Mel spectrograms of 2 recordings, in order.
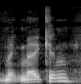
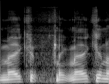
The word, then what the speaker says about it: McMakin: We'll start out with Representative McMakin to wrap up his House Bill 97 from last week. So, Representative McMakin, on your bill, sir. Like bacon. Rhymes with bacon.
